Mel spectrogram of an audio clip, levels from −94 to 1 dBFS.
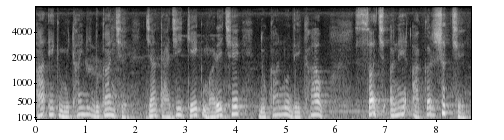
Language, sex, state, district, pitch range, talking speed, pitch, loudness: Gujarati, male, Gujarat, Valsad, 125-170 Hz, 110 wpm, 145 Hz, -18 LUFS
